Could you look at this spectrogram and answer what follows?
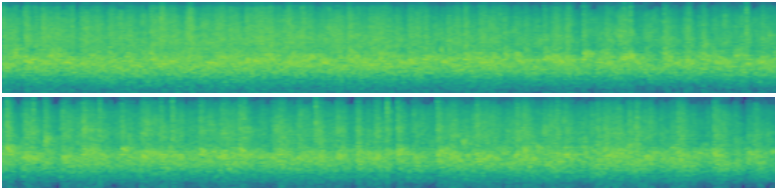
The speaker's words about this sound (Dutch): Maar mag ik u vanaf deze plek dan toch vragen, nu wij in deze samenstelling bij elkaar zijn, om een heel applaus, groot applaus voor de waarnemend burgemeester.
